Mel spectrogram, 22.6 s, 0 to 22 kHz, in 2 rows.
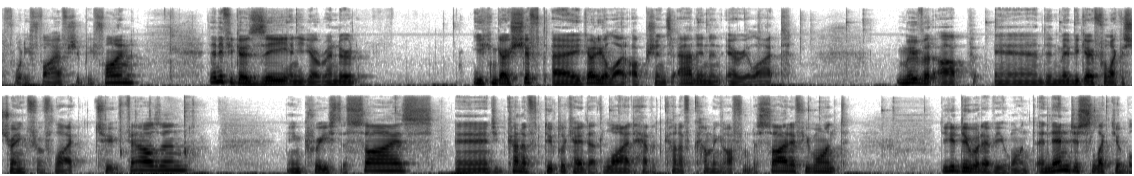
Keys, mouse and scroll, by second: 0.9 ctrl+s, 2.3 z, 5.1 shift+a, 7.2 g, 10.6-13.1 drag, 12.6 0, 12.8 0, 14.4 click, 16.6 shift+d, 17.7 t, 18.5 r, 19.6 g, 22.2 click.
